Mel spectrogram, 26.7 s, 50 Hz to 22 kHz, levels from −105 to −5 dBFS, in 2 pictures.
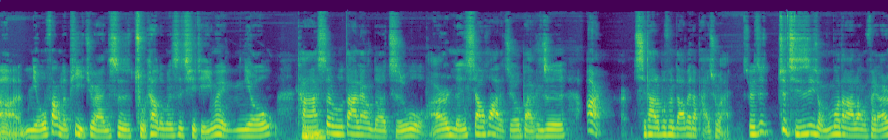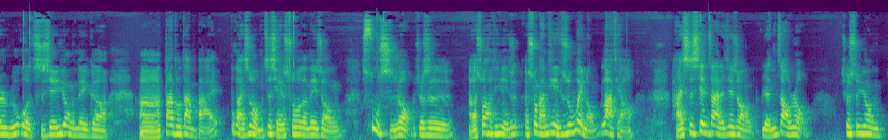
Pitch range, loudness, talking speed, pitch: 140-175 Hz, -18 LUFS, 280 characters per minute, 155 Hz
